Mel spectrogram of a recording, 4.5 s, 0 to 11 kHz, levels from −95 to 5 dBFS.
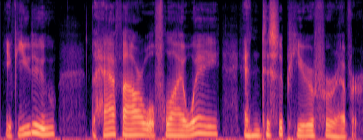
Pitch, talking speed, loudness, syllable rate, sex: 135 Hz, 145 wpm, -18 LUFS, 4.4 syllables/s, male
